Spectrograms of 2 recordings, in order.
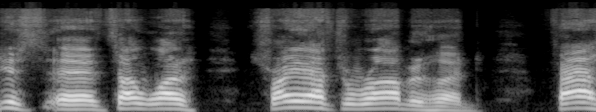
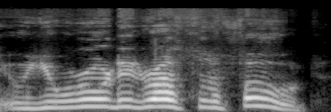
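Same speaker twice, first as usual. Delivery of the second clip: mock whiny kid; 7 semitones higher than usual. Nephew complains about the food, in a high mock whine.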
